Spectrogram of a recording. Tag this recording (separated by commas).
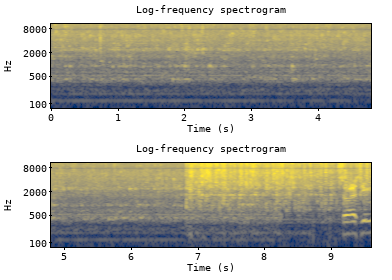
Speech, Fill (with liquid), inside a small room, Water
